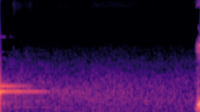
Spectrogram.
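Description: A man's voice trails off in the first half second, leaving near silence on the video-call line.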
